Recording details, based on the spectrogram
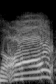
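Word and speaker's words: hour: It begins with a consonant letter H, but here H is silent.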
